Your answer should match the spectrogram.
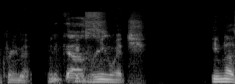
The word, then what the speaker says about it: Greenwich: Yeah, Greenwich. That's their normal. That's right. It's Greenwich, isn't it? Not Greenwich. Guess. Greenwich.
